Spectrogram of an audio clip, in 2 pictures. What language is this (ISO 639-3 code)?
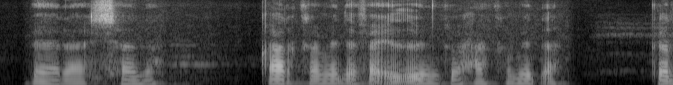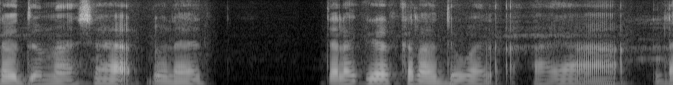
som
